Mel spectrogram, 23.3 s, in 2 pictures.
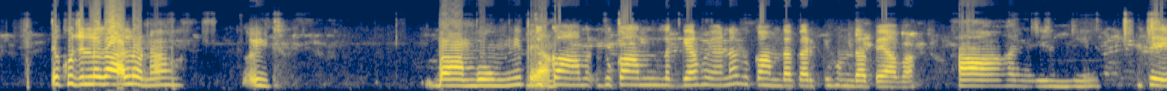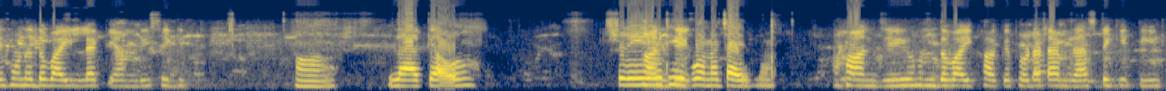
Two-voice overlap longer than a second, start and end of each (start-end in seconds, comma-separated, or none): none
